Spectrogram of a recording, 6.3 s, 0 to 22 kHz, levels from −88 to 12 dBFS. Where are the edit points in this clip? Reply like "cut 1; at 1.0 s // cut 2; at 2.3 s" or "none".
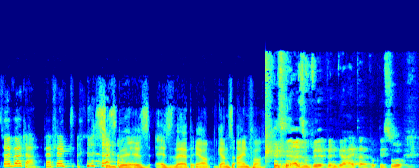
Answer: cut 1; at 4.0 s

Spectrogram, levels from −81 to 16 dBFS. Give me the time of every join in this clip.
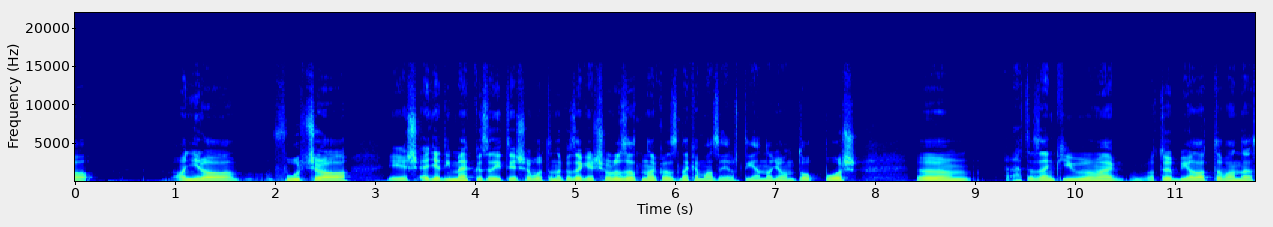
none

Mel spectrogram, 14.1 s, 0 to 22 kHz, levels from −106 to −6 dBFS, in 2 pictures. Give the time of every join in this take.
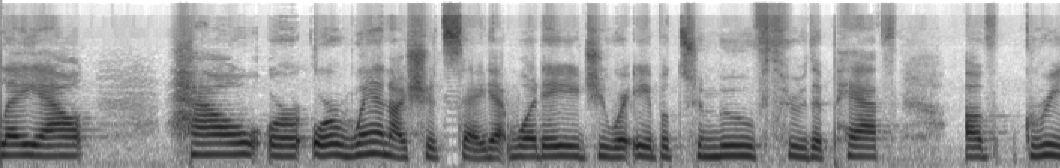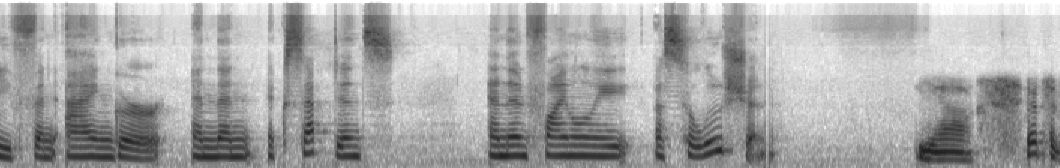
cut 1; at 3.2 s

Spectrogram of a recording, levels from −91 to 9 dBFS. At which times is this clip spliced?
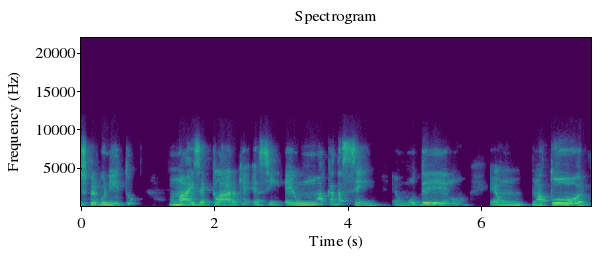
none

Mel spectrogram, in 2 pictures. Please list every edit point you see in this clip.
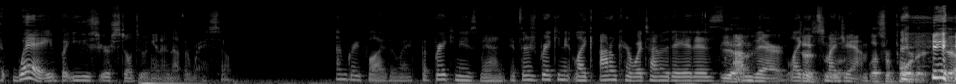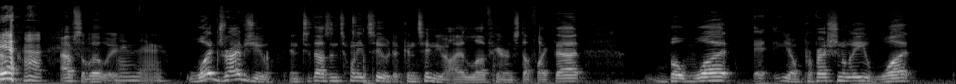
cut 1; at 14.0 s // cut 2; at 17.6 s

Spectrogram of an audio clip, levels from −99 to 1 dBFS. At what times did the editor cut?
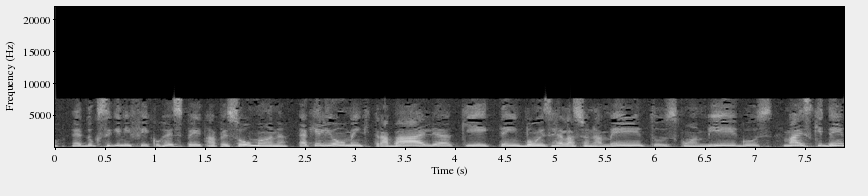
cut 1; at 2.4 s // cut 2; at 4.0 s

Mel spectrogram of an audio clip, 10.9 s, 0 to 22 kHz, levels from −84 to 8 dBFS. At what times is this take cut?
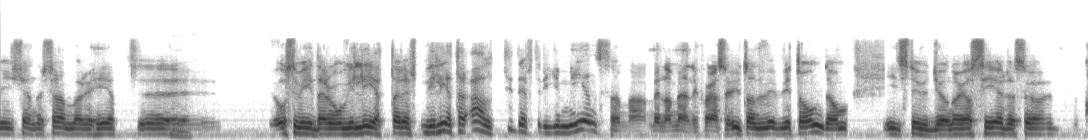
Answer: cut 1; at 4.2 s // cut 2; at 8.8 s

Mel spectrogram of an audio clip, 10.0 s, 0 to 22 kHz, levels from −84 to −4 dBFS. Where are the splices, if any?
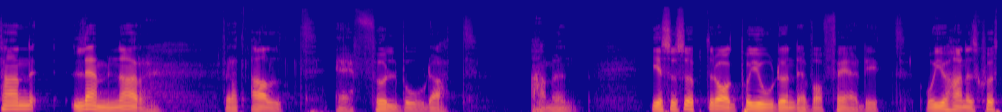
none

